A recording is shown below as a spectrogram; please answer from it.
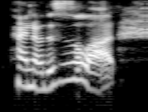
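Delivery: very fast, rattled-off, terrified, nervous talk. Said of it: "I'm talking really fast because I'm also terrified".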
